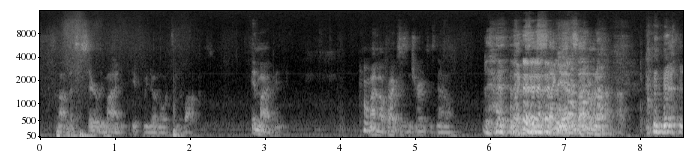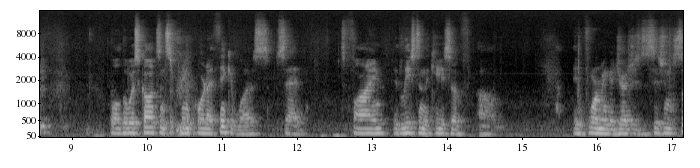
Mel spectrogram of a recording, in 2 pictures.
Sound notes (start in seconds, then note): 5.9 audience laughing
